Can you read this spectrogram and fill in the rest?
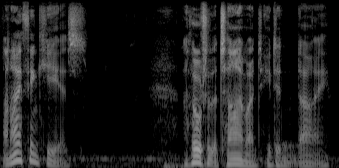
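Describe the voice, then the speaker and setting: A man reading story text from a video game aloud as an expressive narrator, with dramatic storybook delivery and casual asides. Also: extremely low pitch, moderate pace, creaky, a little hiss or hum.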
